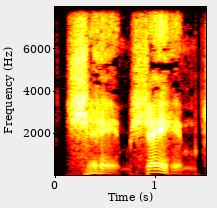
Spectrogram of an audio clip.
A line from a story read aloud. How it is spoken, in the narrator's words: chuckled the old man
